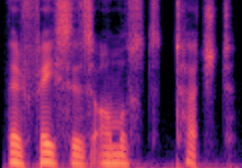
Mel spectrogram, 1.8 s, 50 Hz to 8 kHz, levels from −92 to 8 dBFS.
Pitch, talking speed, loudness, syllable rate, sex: 100 Hz, 130 wpm, -21 LUFS, 4.0 syllables/s, male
